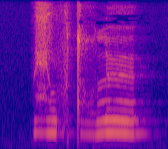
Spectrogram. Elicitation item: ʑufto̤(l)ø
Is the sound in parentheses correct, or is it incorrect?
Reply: correct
